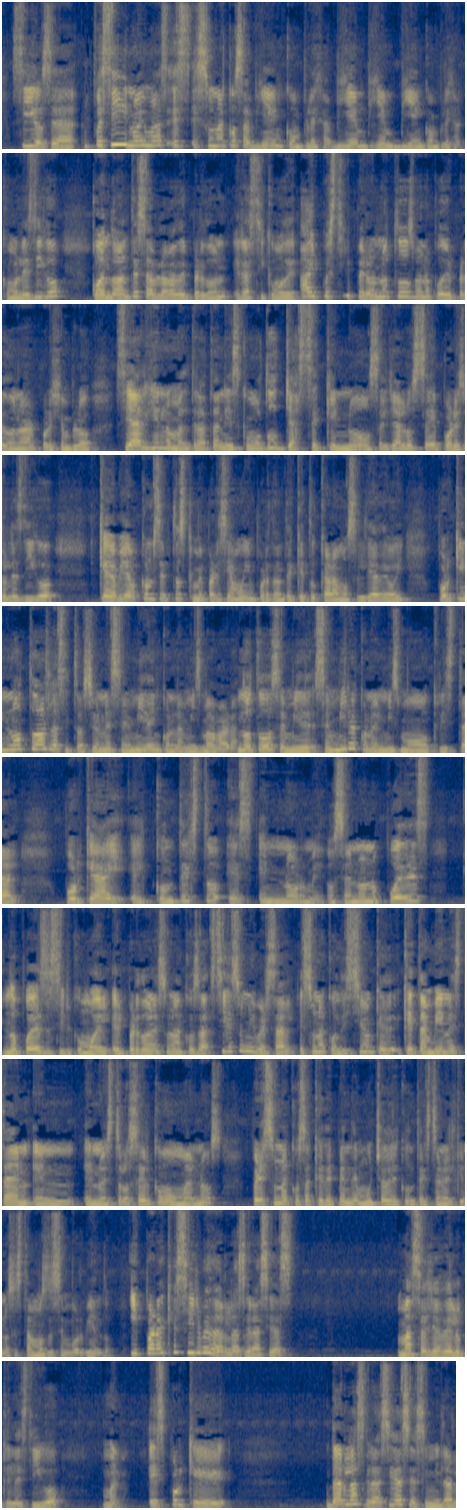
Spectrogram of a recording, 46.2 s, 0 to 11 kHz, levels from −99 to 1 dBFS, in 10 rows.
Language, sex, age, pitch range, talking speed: Spanish, female, 20-39, 230-275 Hz, 225 wpm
